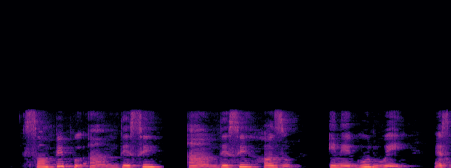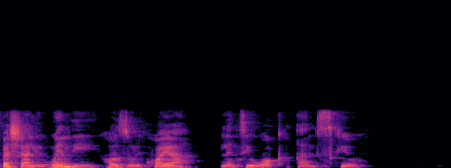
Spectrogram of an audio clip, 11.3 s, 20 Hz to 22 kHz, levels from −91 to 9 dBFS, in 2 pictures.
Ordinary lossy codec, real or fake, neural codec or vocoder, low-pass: none; real; none; none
